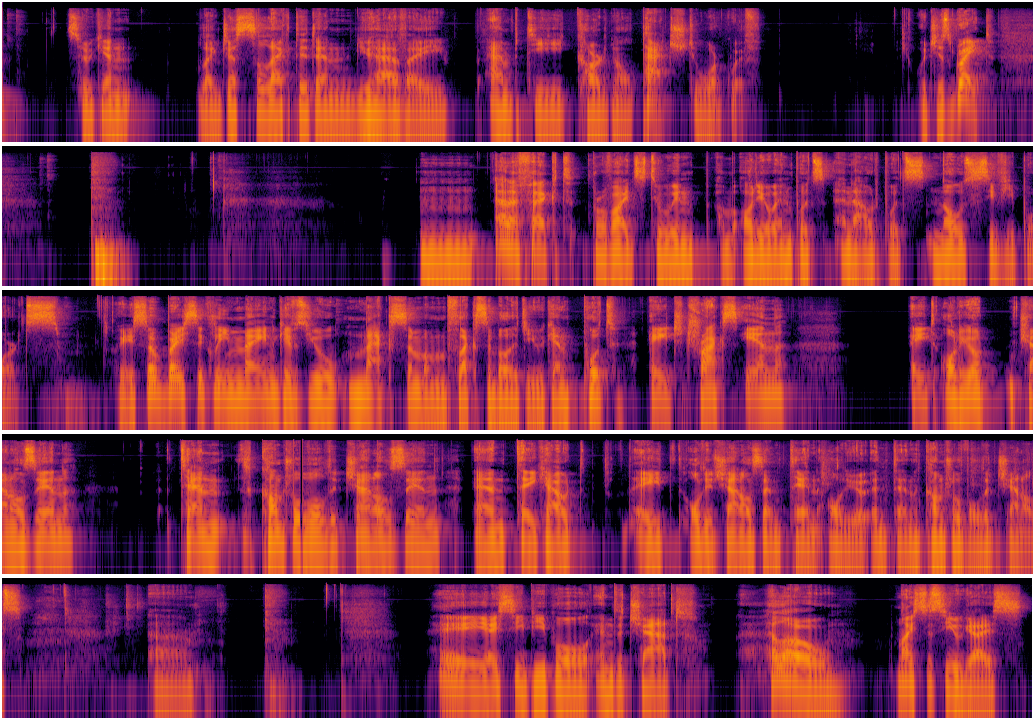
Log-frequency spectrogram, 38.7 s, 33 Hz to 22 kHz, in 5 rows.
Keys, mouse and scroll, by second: 1.4 click, 7.7 click, 9.0 drag, 9.4 scroll down 1, 9.9-11.2 scroll down 1, 11.2 click, 12.2 click, 17.4 click.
